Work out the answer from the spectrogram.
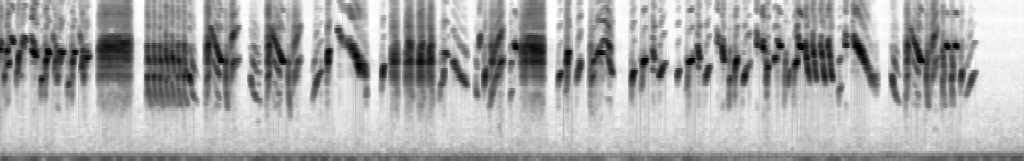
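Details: European goldfinch singing loudly and continuously: rapid liquid twitters, slurred whistles and two buzzy nasal bursts woven into a long, energetic chirping stream.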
